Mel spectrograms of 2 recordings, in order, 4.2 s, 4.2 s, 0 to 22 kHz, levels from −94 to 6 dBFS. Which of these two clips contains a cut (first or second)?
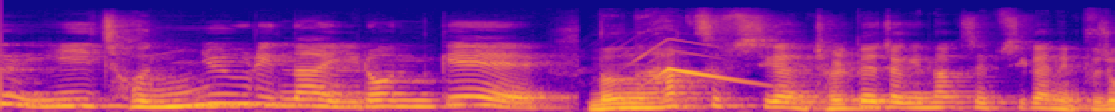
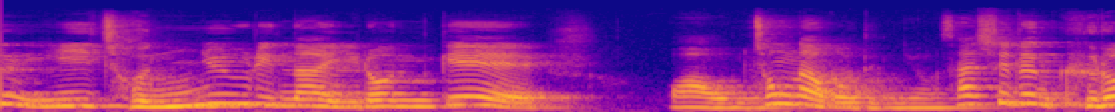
first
